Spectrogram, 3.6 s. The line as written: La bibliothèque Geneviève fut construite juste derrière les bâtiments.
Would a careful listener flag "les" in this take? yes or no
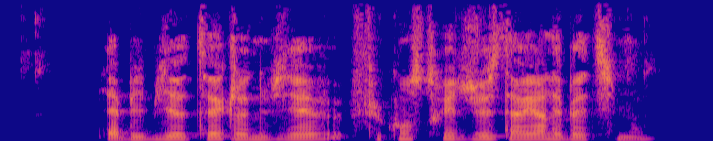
no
